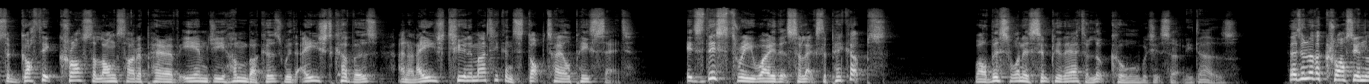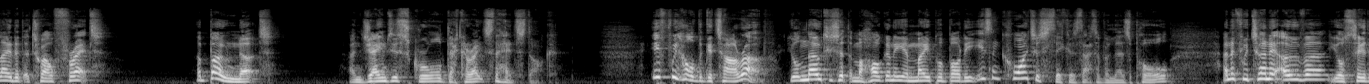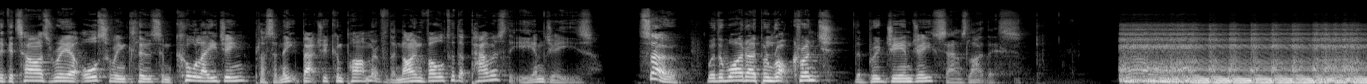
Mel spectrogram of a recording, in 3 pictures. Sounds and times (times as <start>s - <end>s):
Speech: 0.0s - 9.0s, 9.8s - 14.8s, 15.6s - 16.6s, 17.2s - 19.4s, 20.2s - 37.7s.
